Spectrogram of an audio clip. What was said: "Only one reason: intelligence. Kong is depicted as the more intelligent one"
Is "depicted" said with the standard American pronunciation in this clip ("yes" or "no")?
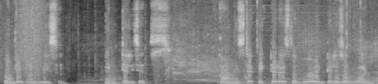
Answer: yes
